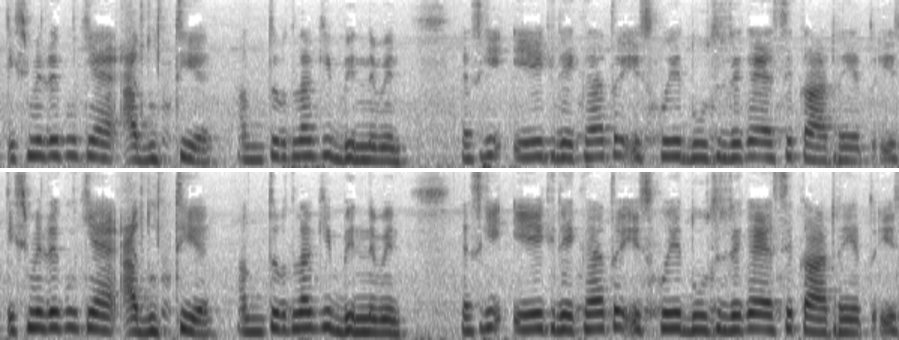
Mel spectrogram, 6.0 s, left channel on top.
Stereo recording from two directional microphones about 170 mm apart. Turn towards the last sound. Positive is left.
turn(degrees=-40)  # may be behind; listen again after turning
